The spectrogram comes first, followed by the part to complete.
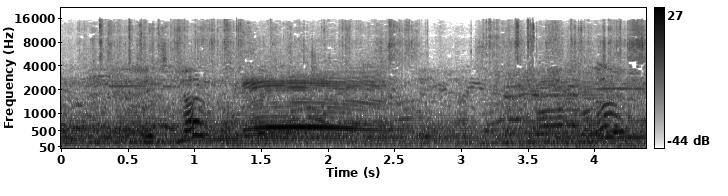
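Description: A sheep bleating: one long call about a second and a half in, with people talking over it.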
